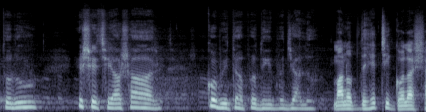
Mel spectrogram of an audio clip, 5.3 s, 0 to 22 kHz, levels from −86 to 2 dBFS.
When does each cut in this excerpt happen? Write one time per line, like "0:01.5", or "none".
0:04.0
